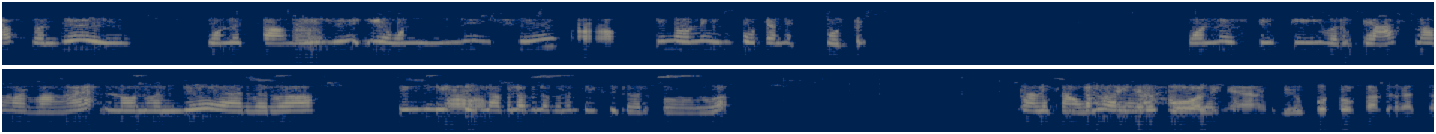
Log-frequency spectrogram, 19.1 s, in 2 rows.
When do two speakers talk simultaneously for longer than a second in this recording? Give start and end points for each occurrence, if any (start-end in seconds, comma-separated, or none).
16.4-17.7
